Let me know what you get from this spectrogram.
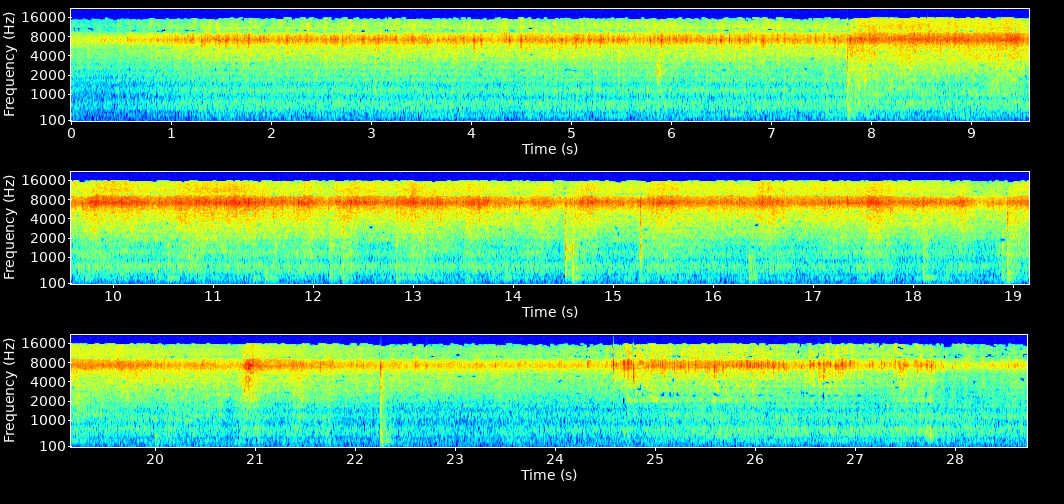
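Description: Bottle gourd and chana dal frying in masala in a metal pot, sizzling steadily, while a spatula stirs and scrapes the pot with occasional sharp clicks. Near the end, water is poured in.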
